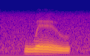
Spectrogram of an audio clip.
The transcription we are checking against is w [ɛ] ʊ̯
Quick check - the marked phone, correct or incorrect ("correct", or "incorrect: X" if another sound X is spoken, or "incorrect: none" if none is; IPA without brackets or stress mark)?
correct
